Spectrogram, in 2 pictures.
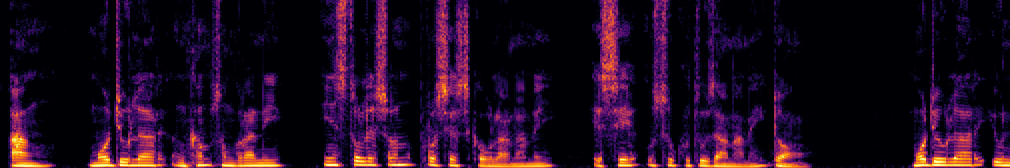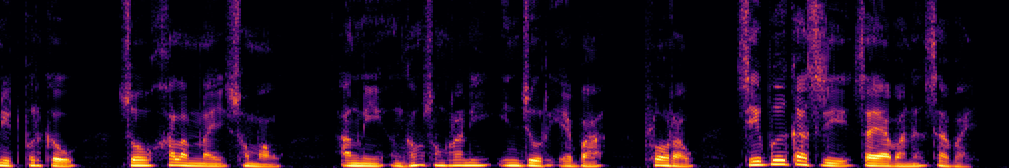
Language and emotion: Bodo, fearful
